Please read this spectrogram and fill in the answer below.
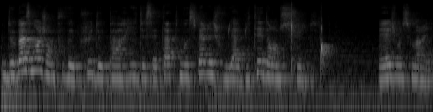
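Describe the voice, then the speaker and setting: A woman talks at a fairly quick pace with a fairly high pitch. Music plays in the background. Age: 20s. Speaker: real estate agent. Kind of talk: casual talk to camera.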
